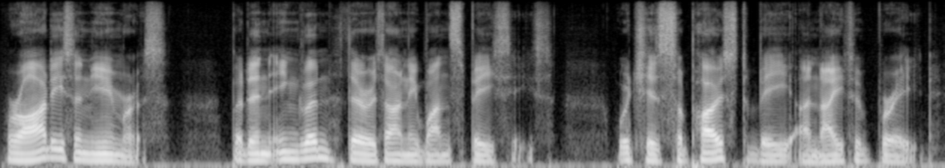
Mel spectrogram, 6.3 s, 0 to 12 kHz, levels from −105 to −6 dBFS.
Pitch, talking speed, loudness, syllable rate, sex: 100 Hz, 190 wpm, -20 LUFS, 7.2 syllables/s, male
